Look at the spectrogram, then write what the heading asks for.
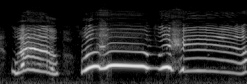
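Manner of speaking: high whooping cheers; high loud woohoos; excited cheering. Real, not acted. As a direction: whoop with party joy. Cheering after the song.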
